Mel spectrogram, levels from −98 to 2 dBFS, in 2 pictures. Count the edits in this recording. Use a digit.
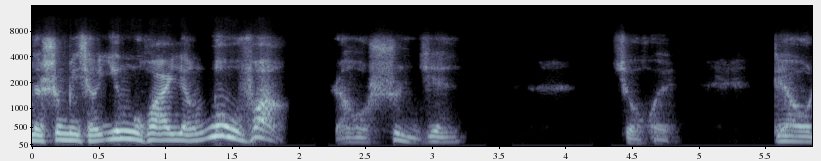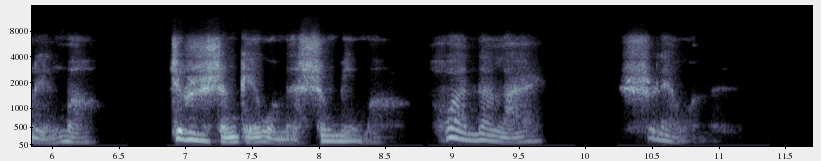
1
